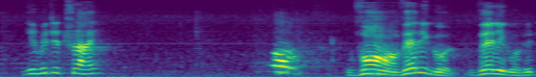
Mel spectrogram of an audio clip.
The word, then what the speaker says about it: vent: Pronounce the next word. Give it a try. No. Vent.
